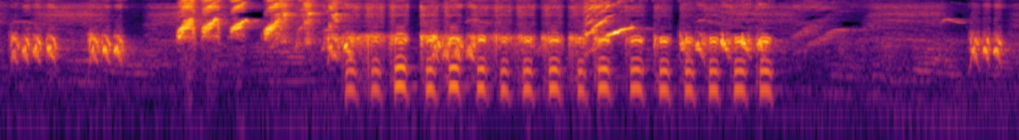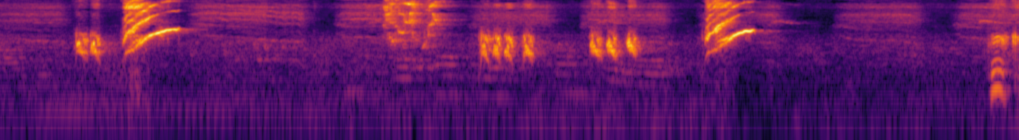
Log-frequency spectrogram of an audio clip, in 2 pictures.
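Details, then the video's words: Greater green leafbird: a dense stretch of rapid harmonic chatter, followed by scattered sharp upward-sweeping whistles and short buzzy notes spaced over several seconds. "burung cucak hijau"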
